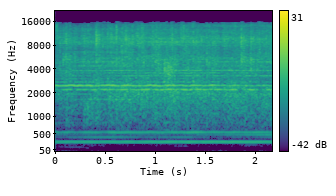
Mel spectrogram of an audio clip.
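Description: A steady accompanying drone holding a single note with its overtones, left sustaining alone after the closing drum stroke of a Carnatic-style performance.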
